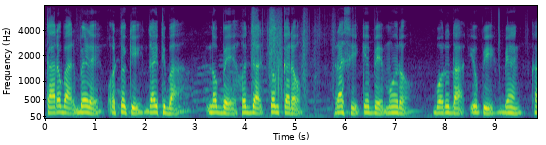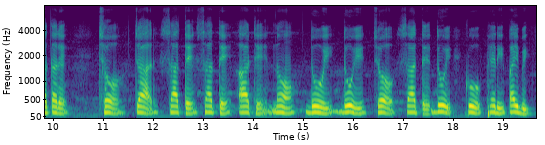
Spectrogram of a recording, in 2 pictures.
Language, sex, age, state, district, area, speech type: Odia, male, 18-30, Odisha, Balasore, rural, read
